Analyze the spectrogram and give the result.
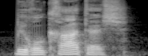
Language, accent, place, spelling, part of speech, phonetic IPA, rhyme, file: German, Germany, Berlin, bürokratisch, adjective, [byʁoˈkʁaːtɪʃ], -aːtɪʃ, De-bürokratisch.ogg
- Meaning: bureaucratic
